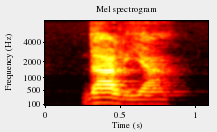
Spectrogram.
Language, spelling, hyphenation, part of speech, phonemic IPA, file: Dutch, dahlia, dah‧lia, noun, /ˈdaː.liˌaː/, Nl-dahlia.ogg
- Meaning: dahlia, plant of the genus Dahlia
